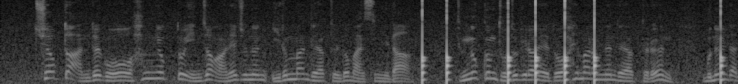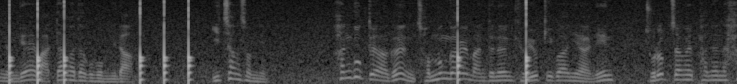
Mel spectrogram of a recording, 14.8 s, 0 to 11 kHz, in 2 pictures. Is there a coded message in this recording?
Yes: tap code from 4.2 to 12.7 s, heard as knocks on wood, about 4 knocks a second, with speech in Korean. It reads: IS A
